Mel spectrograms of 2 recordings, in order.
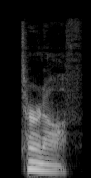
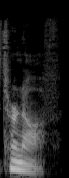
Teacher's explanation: Instead of turn slash off, it becomes turn off. The N connects to the O. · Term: Consonant plus vowel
